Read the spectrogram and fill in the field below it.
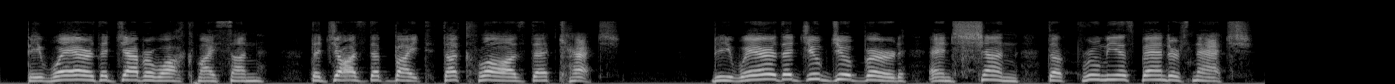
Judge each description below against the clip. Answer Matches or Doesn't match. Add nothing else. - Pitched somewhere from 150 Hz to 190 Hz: Matches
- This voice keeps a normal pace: Doesn't match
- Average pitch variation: Matches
